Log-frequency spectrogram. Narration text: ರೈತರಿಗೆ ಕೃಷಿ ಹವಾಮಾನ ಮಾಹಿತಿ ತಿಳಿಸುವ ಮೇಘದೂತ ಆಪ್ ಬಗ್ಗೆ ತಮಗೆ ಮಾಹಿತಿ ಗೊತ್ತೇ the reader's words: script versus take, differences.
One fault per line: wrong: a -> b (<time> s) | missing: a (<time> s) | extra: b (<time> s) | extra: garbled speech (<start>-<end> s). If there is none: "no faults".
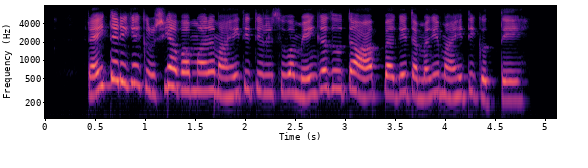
no faults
